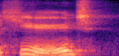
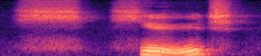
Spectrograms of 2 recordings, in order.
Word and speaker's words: huge: But when you pronounce the word huge, huge, you actually make a palatal fricative. Huge. That there is actually a palatal fricative, which you probably didn't know you knew how to make.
